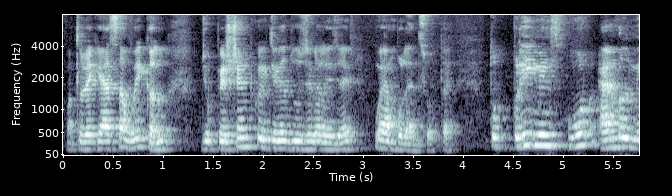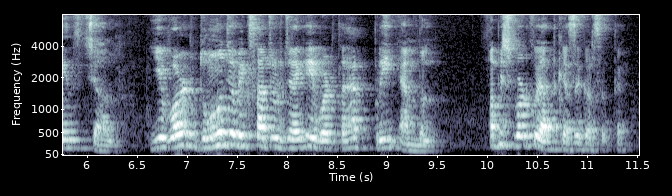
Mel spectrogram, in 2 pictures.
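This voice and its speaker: A man explains English vocabulary in Hindi in a repetitive, classroom manner. His voice sits high for a man. The room adds a noticeable echo. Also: animated, a little fast. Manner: repetitive, explanatory, spells words letter by letter. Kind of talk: explaining lesson in Hindi at a chart.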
